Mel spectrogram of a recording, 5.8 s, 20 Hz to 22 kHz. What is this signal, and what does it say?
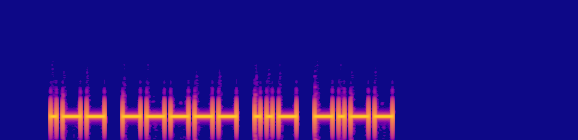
Morse code, heard as a keyed tone, about 20 wpm, 700 Hz. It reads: W0UY
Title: USA Call Signs - 4 Characters - Repeated 3x - 20wpm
